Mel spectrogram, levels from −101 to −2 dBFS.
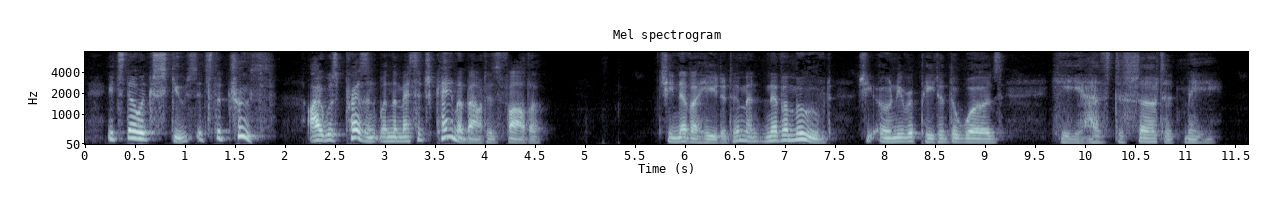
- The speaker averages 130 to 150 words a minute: No, average, 165 wpm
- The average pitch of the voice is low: Yes, low, 120 Hz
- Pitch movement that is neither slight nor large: No, wide, 8.7 semitones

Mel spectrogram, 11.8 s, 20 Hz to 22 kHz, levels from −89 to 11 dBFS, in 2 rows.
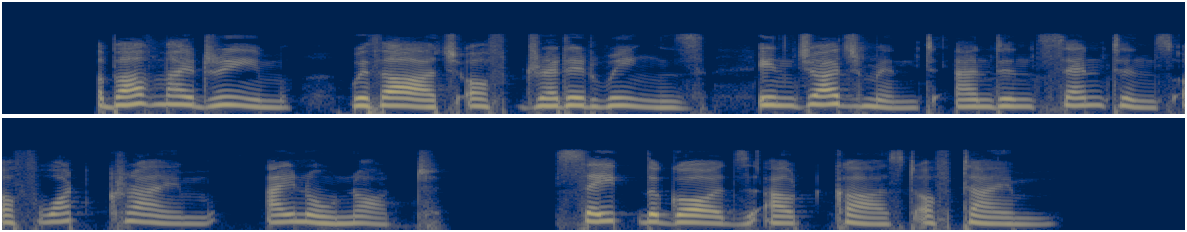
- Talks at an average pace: No, slow, 125 wpm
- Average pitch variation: Yes, average, 3.9 semitones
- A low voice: No, high, 225 Hz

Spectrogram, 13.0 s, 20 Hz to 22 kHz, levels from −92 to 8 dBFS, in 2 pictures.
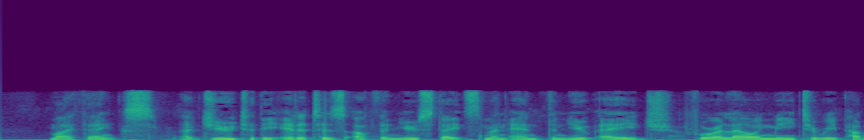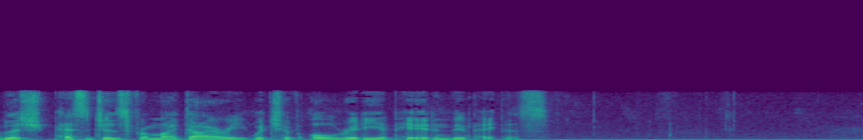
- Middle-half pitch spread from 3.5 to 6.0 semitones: No, average, 2.9 semitones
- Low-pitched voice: Yes, low, 115 Hz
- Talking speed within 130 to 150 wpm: Yes, average, 145 wpm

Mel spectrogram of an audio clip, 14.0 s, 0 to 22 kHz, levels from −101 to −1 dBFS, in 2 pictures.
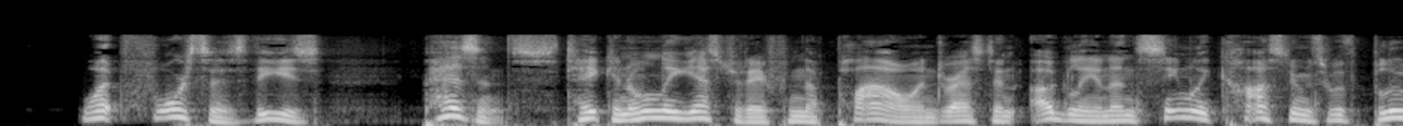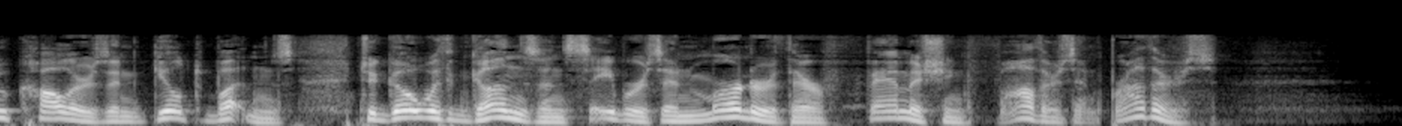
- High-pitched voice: No, medium, 140 Hz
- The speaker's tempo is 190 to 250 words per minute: No, average, 155 wpm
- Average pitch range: No, wide, 7.9 semitones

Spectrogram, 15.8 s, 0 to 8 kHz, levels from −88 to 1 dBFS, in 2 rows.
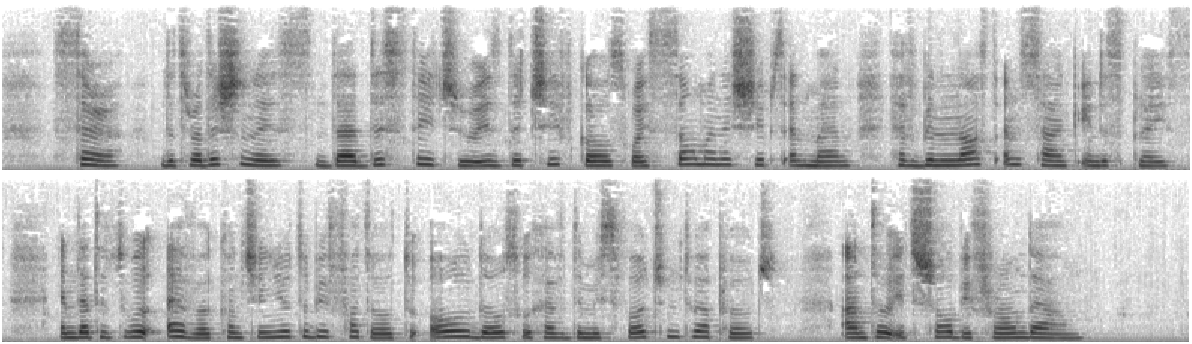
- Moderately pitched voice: No, high, 245 Hz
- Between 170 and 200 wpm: Yes, average, 185 wpm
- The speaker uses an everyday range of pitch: No, narrow, 2.3 semitones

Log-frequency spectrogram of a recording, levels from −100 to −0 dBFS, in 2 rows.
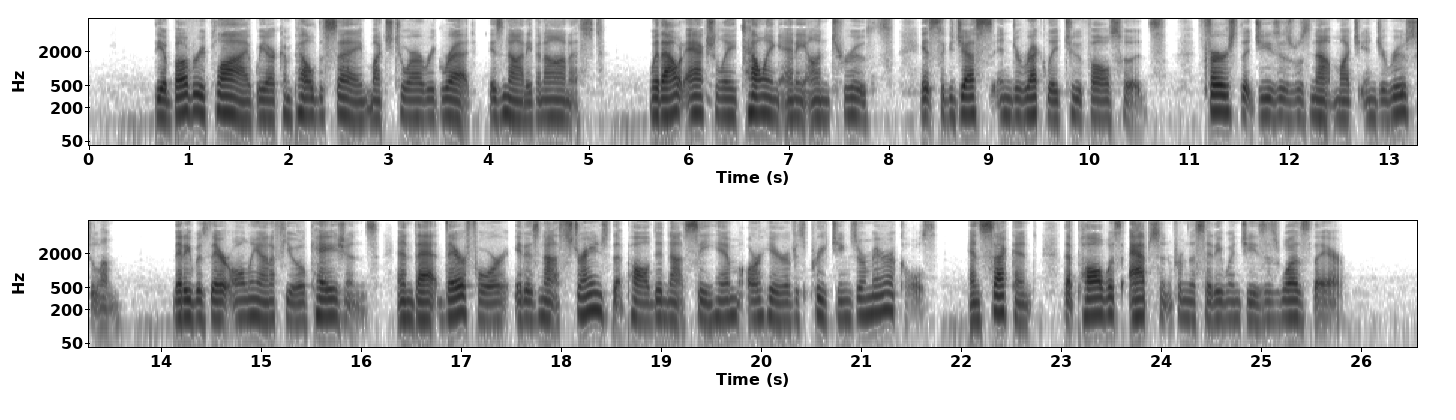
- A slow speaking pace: No, average, 170 wpm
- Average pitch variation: No, narrow, 2.3 semitones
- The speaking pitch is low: No, medium, 145 Hz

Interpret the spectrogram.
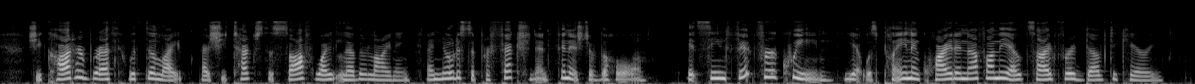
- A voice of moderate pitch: No, high, 245 Hz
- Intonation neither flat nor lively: Yes, average, 3.7 semitones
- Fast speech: Yes, fast, 215 wpm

